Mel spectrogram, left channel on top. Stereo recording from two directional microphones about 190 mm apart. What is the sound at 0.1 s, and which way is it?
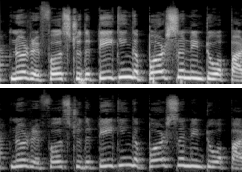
Speech, 35° left (ahead or behind).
